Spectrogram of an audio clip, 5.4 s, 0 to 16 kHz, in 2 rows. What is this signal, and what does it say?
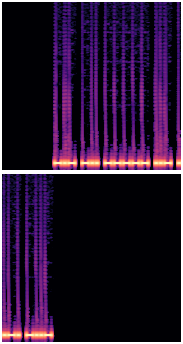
Morse code, heard as a keyed tone, about 34 wpm, 700 Hz. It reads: KD0UFX
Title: USA Call Signs - 6 Characters - Repeated 2x - 35wpm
